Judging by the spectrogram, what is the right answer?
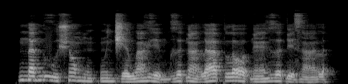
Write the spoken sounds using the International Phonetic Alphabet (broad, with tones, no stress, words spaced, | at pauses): na˦nvu˧ ʃɔ̃˦bũ˨kʷĩ˧ d͡ʒɛ˨ wã˦ɣeː˨m ɣə˦ɗã˨ laː˦plɔ˦˨ ɗɛ̃˨˦ɣə˧ ɗe˨zã˧l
